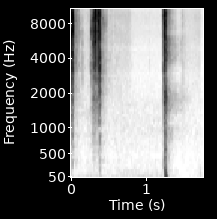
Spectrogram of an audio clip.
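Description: A toy shotgun that fires three shots at once goes off in a few sharp, close cracks: two quick bursts, a pause, then one more snap, with no talk.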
